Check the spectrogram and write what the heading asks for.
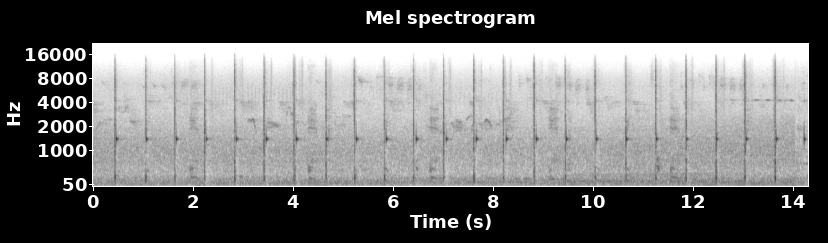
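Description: Metronome app clicking steadily at about 100 beats a minute, about one sharp tick every 0.6 seconds, with padded blows of boxing gloves striking the partner's gloves in time with it.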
